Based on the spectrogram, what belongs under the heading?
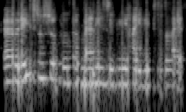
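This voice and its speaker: A woman's voice: mid-range voice, a little fast, darkish tone, husky. A woman speaking as a panelist in an online discussion, earnest and restarting often, over a video call connection that keeps breaking up. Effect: choppy, breaking-up video call connection. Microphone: video call microphone. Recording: dull lo-fi video call audio.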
